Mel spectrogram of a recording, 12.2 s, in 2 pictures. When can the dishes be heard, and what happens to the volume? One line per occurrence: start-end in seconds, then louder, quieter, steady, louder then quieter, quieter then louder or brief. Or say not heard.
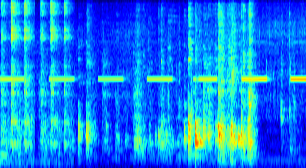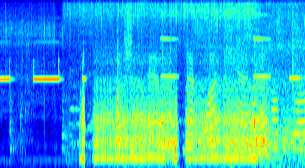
0.0-5.2 quieter then louder.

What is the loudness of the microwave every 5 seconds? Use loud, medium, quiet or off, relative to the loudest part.
medium, loud, loud.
